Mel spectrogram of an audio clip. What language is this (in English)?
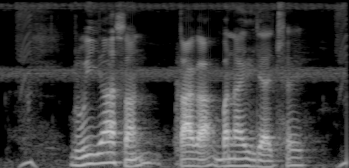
Maithili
